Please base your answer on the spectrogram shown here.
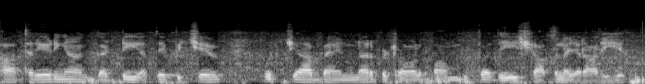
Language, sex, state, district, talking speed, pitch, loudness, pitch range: Punjabi, male, Punjab, Fazilka, 130 wpm, 110 Hz, -13 LUFS, 105-115 Hz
